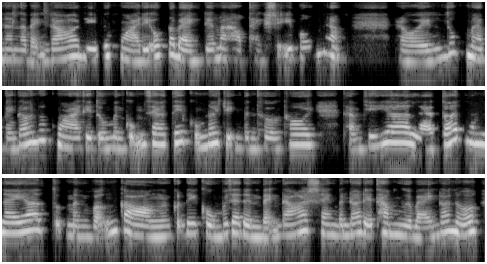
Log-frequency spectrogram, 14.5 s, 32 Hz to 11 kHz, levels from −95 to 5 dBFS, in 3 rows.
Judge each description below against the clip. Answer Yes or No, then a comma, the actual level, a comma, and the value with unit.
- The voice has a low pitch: No, high, 220 Hz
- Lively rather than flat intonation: No, average, 4.7 semitones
